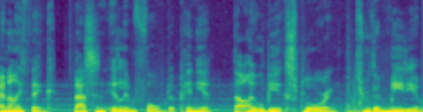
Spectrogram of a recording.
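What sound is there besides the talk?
None of the usual background noises is heard.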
